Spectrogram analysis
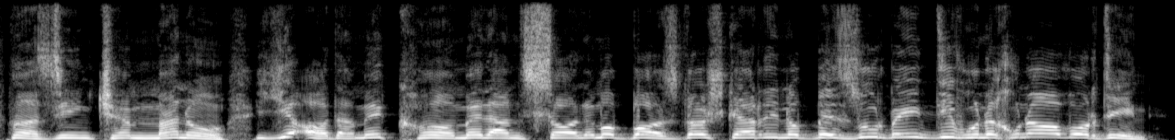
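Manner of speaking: very high, indignant, strained; angry reply. Acted. Ivan angrily protesting to the doctor, very high. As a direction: protest furiously in a high pitch. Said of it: "با عصبانیت جواب داد".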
